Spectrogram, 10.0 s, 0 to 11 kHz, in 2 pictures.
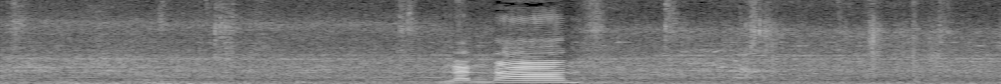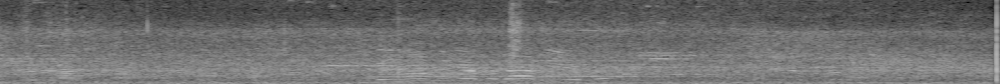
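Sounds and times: faint voices talking: 0.1 - 10.0.

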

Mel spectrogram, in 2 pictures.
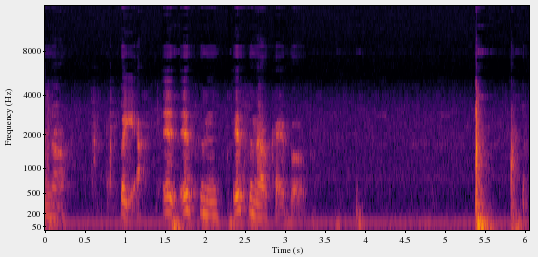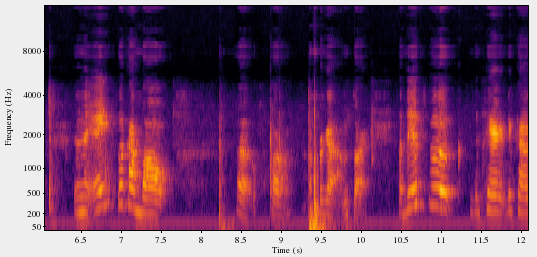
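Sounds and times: low steady hum: 0.0 - 12.0
book thumping on desk: 5.4 - 6.2.

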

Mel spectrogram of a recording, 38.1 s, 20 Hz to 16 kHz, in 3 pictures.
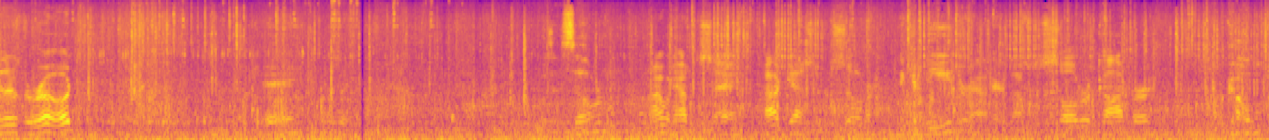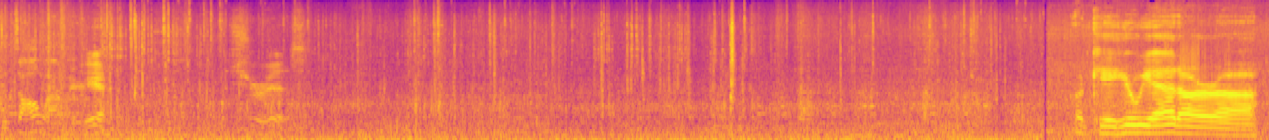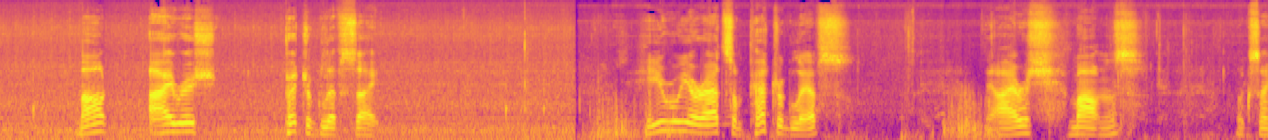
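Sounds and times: knocks and rattles: 0.0 - 23.6
vehicle rumble on rough road: 0.0 - 38.0.

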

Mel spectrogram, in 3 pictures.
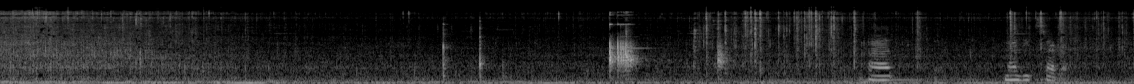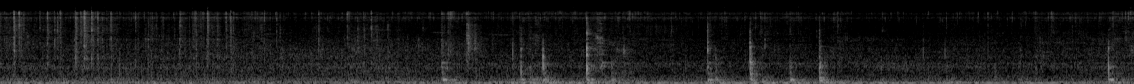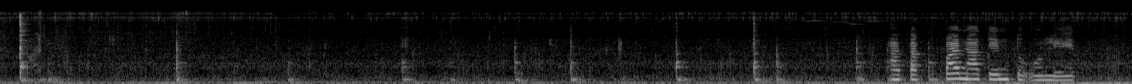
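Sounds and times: simmering sizzle: 0.0 - 34.0
spoon tapping and scraping pan: 15.7 - 17.7, 18.4 - 19.8, 22.3 - 23.4, 24.4 - 24.7, 26.7 - 30.6, 31.2 - 32.4.

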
